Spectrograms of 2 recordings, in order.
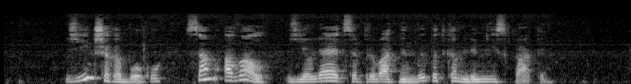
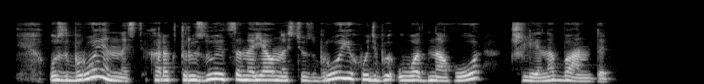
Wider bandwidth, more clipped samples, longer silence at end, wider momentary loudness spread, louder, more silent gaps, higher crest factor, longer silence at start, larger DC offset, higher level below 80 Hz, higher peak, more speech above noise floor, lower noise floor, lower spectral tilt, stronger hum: first, 11.5 kHz vs 7.8 kHz; neither; second, 0.8 s vs 0.95 s; first, 12 LU vs 8 LU; second, -20 LUFS vs -13 LUFS; second, none vs 5.04-5.11 s; first, 18 dB vs 12 dB; first, 0.65 s vs 0.25 s; neither; about the same, -50 dBFS vs -52 dBFS; about the same, -2 dBFS vs -2 dBFS; second, 33 dB vs 74 dB; second, -52 dBFS vs -86 dBFS; about the same, -5 dB/octave vs -6 dB/octave; neither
